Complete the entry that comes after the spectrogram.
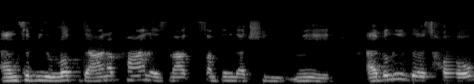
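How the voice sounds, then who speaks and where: Here is a woman with a normal speaking voice and fairly low pitch. She talks at a moderate pace with fairly even intonation. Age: 20s. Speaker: youth care practitioner. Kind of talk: panel discussion.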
